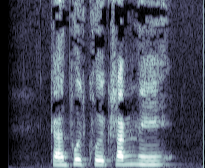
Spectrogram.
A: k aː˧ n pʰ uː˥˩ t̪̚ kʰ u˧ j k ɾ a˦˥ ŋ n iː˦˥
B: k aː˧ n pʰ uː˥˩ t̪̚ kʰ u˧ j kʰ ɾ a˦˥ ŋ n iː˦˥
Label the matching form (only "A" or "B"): B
